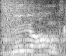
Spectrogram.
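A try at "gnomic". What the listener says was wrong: Mali! Silent G yan. Ang tamang basa niyan, nomic. Nomic.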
